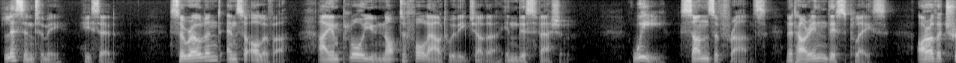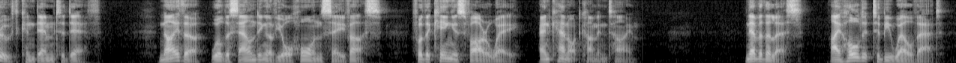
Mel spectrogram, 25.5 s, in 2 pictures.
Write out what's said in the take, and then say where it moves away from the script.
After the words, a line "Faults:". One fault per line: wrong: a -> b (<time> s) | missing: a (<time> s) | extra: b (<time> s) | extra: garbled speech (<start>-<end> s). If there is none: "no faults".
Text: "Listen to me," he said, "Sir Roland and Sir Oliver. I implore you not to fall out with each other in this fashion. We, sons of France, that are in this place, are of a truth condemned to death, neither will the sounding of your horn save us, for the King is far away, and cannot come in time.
"Listen to me," he said, "Sir Roland and Sir Oliver. I implore you not to fall out with each other in this fashion. We, sons of France, that are in this place, are of a truth condemned to death, neither will the sounding of your horn save us, for the King is far away, and cannot come in time. Nevertheless, I hold it to be well that
Faults:
extra: Nevertheless I hold it to be well that (22.7 s)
